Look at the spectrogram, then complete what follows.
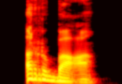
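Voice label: "arba3a", Arabic; numbers; raqm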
